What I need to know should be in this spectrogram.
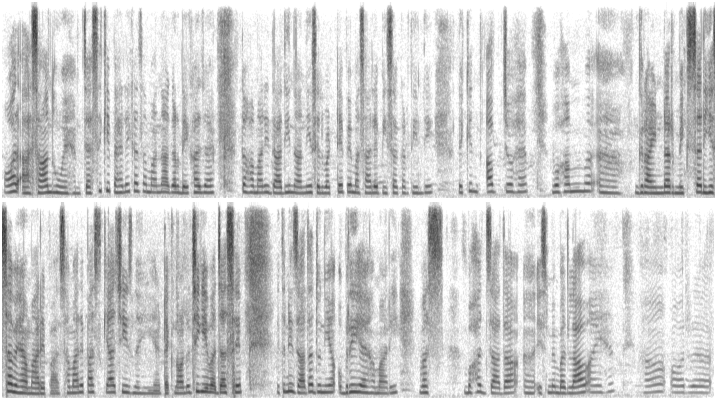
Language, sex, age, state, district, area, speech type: Urdu, female, 18-30, Uttar Pradesh, Aligarh, urban, spontaneous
